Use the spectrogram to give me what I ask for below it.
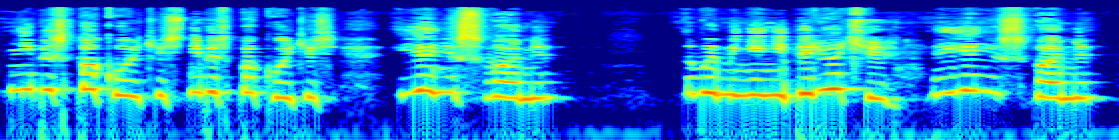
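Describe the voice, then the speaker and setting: A woman's voice: very high voice, a little fast, mellow. A woman voicing a stubborn young novice actress in an audiobook drama, insistent and pleading.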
